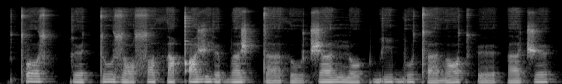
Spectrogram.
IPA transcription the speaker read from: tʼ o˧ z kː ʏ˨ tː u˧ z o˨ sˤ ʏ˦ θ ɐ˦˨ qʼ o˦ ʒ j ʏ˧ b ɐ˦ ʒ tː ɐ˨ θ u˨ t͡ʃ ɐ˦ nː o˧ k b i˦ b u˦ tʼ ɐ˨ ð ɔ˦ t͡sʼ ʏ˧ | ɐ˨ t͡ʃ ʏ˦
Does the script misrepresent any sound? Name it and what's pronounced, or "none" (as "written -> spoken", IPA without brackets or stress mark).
none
